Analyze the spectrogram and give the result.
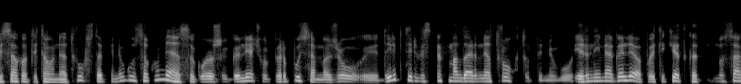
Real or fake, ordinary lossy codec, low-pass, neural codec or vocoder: fake; MP3, 64 kbps; 7.2 kHz; codec, 16 kHz, 2 kbps, X-Codec, HuBERT features, trained on balanced general audio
